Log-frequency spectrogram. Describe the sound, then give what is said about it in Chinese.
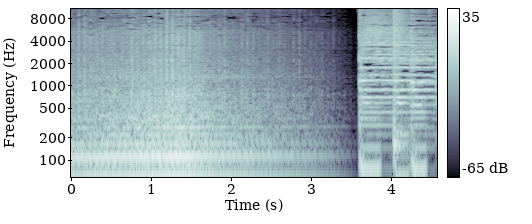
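A steady, rumbling airplane engine drone with low humming tones, heard from far off, swells then slowly fades away before a bright burst of music abruptly takes over. “佐罗莉突然竖起耳朵，嗡，远处隐隐约约传来飞机的声音。”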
